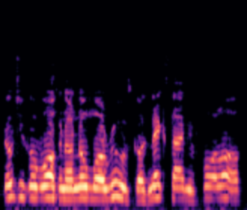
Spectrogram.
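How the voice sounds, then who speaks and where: Male actor as humble, simple rural man, deferential and halting, higher pitch, dull vintage radio drama sound. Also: steady tone, dry recording, natural voice. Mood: hesitant, eager. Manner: hesitant, stammering, deferential. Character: humble, nervous simple country man, polite male prisoner. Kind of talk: old-time radio drama acting. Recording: muffled vintage radio recording.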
